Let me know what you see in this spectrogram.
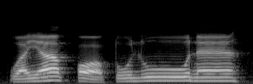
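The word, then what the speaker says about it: يَقْتُلُونَ: Wa yaqtuluna, wa yaqtuluna. Insyaallah paham ya. Wa yaqa, ada huruf qalqalah di tengah-tengah namanya qalqalah sughra ya. Wa yaqtulu, lu-nya panjang juga.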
